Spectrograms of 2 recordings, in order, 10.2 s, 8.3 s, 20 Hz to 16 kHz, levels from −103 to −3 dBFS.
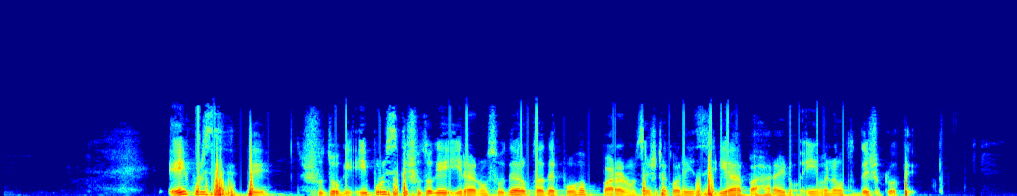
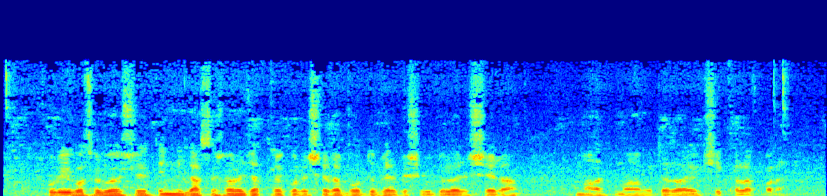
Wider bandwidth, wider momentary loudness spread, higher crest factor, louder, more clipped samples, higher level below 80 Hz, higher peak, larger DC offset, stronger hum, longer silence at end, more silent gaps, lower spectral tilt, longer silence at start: second, 7.6 kHz vs 11 kHz; second, 9 LU vs 13 LU; first, 24 dB vs 18 dB; about the same, -26 LUFS vs -25 LUFS; neither; about the same, -50 dBFS vs -50 dBFS; first, -2 dBFS vs -6 dBFS; neither; neither; first, 1.05 s vs 0.25 s; neither; first, -8.5 dB/octave vs -7 dB/octave; first, 1.7 s vs 0.05 s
